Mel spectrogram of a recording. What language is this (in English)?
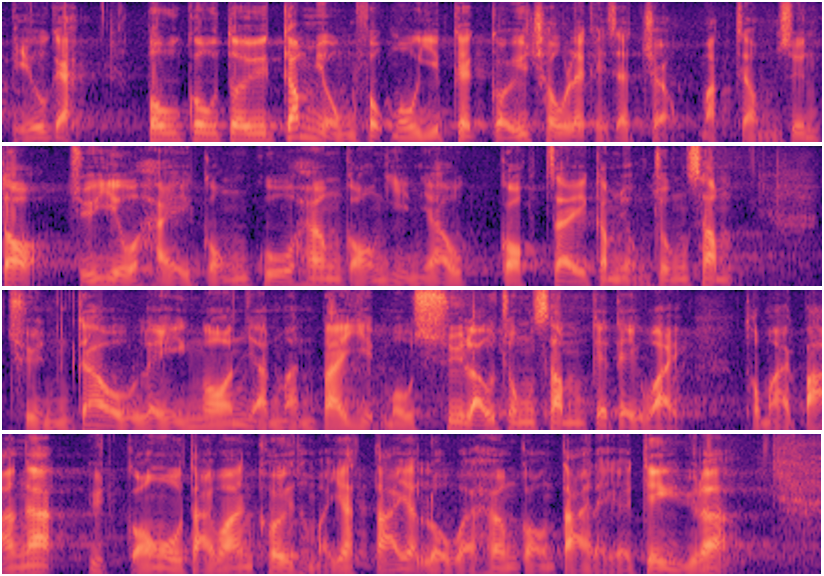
Cantonese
